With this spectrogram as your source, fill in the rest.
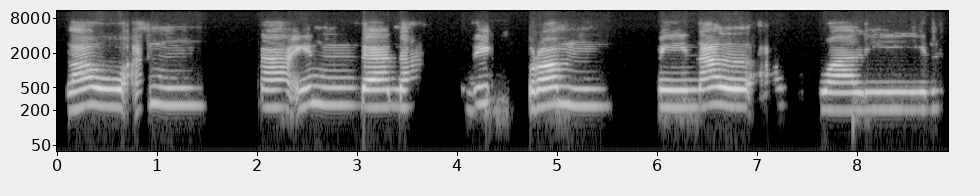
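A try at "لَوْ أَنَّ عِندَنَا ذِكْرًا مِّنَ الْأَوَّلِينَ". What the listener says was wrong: Ya, mau hamusnya tambah lagi. Zikram, zikram, ya.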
